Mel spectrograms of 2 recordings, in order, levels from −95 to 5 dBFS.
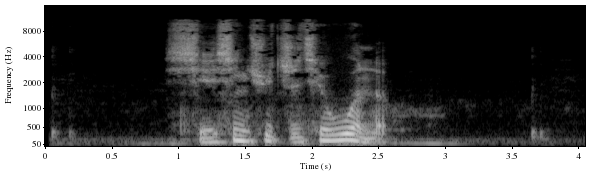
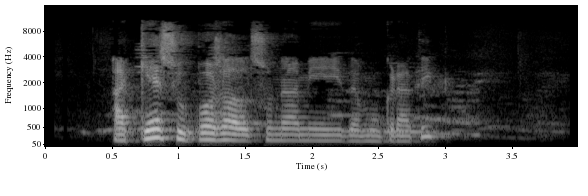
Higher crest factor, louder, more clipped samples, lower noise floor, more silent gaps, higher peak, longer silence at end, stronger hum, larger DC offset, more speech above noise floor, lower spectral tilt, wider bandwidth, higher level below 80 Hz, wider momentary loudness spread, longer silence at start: about the same, 18 dB vs 22 dB; first, -20 LUFS vs -29 LUFS; neither; about the same, -61 dBFS vs -64 dBFS; neither; first, -6 dBFS vs -10 dBFS; first, 1.1 s vs 0.7 s; neither; neither; first, 42 dB vs 36 dB; first, -6 dB/octave vs -4.5 dB/octave; about the same, 11.5 kHz vs 11 kHz; first, -48 dBFS vs -84 dBFS; about the same, 14 LU vs 15 LU; second, 0.05 s vs 0.5 s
